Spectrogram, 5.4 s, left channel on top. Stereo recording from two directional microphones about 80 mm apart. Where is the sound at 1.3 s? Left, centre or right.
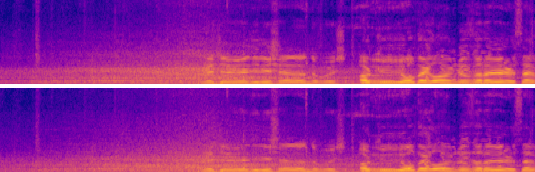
Right.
